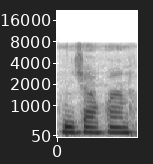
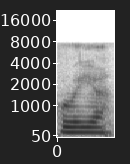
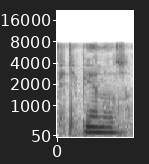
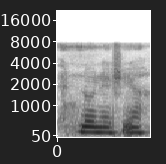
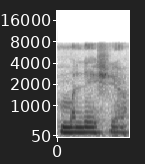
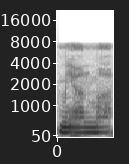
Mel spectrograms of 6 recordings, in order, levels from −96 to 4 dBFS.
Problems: background sounds at intervals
